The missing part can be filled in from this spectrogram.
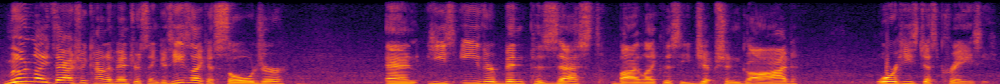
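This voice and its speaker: A fairly high-voiced man hosting a podcast, rambling in an excitable way and swearing freely. He piles on "like" and "you know" as he talks, with faint ambient hiss underneath. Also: measured pace. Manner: excitable, profane fan talk with many fillers. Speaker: podcast host. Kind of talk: casual chat.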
